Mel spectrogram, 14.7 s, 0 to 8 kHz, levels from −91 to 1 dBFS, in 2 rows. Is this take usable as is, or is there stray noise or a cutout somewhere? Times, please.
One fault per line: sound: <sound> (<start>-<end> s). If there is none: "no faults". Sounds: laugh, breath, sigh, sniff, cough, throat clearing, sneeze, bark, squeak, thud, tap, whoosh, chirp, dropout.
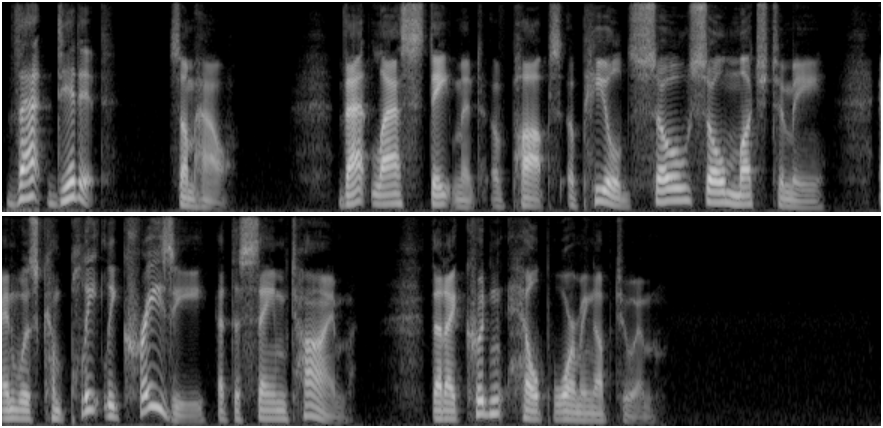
no faults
